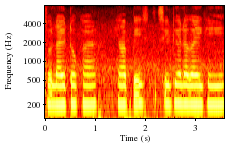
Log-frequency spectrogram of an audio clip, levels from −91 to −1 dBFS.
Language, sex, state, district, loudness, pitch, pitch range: Hindi, female, Haryana, Charkhi Dadri, -15 LUFS, 205 Hz, 200-205 Hz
